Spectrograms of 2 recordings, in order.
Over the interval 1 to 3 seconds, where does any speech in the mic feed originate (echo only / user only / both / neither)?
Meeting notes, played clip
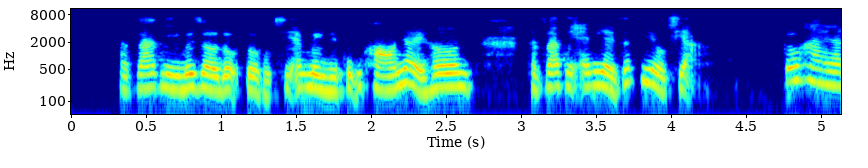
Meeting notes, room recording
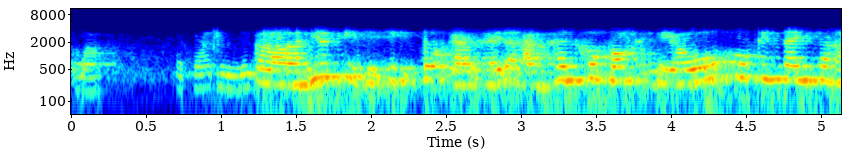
both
